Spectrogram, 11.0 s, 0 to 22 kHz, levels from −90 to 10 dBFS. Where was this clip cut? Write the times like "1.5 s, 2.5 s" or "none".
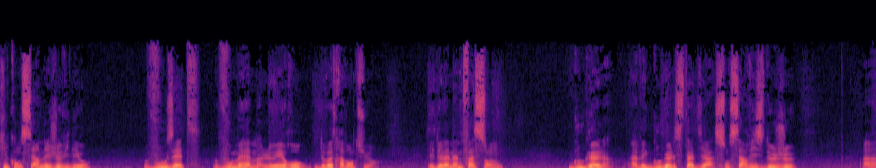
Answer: none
